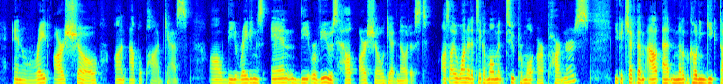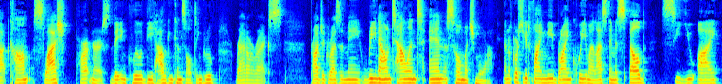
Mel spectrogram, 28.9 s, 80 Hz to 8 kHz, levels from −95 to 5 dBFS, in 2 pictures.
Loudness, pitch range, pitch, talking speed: -24 LUFS, 120-135 Hz, 125 Hz, 140 wpm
